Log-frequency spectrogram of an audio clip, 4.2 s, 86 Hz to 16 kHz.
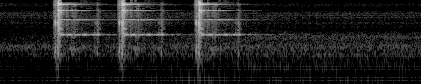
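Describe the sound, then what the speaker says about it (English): Bright chime-like dings from the video game PowerWash Simulator 2 ring out three times in a fairly even rhythm, each with a lingering metallic tail, and a fourth starts at the very end. "The ding noises are fantastic."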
